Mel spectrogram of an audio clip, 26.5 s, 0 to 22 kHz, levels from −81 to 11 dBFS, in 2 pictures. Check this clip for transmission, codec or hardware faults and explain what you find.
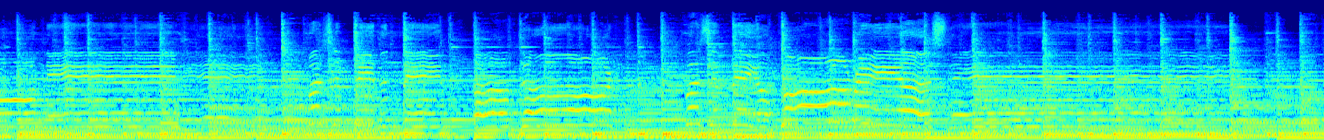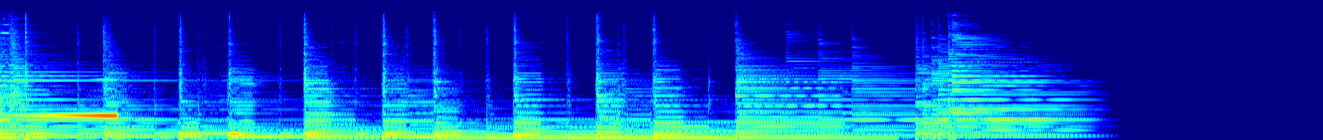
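One fault: a loudspeaker feedback squeal from 13.26 to 14.44 s. A single tone at 707 Hz emerges and swells over about a second until it sits roughly 10 dB above the surrounding audio. The microphone was picking up its own loudspeaker, and at 707 Hz the round-trip gain exceeded unity, so that frequency reinforced itself on every pass.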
